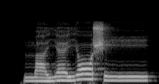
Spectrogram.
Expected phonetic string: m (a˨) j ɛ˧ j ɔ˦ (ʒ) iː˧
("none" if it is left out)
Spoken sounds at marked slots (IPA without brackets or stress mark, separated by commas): a˨, ʃ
